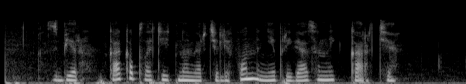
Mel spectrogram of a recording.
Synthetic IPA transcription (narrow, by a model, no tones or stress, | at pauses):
zbʲerkakɐplˠɐtʲit̚ʲno̞mʲɪrtʲɪlʲɪfo̞nənʲɪpɾʲɪvʲazənːəjkːa̰rtʲʰɪ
